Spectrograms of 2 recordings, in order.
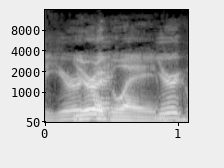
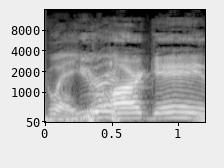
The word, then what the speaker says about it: Uruguay: How do you say the name of the country? – Uruguay. – You are gay. That's how Homer pronounces it.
